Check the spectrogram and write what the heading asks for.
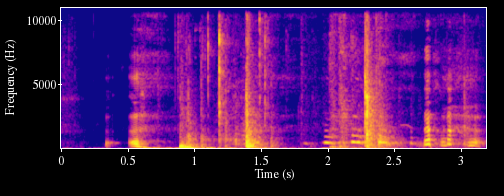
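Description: A clattering racket: a heavy thump on a table followed by several sharp knocks and rattles of objects being dropped, with some muffled vocal sounds mixed in.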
